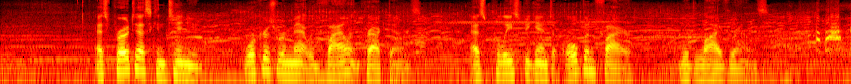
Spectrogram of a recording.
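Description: A crowd of men and women shout and clamour close by.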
